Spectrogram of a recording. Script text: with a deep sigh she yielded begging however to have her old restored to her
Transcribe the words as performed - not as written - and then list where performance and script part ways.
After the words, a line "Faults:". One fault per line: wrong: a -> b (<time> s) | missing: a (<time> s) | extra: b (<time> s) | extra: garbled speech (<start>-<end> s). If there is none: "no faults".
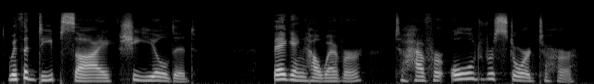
with a deep sigh she yielded begging however to have her old restored to her
Faults:
no faults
